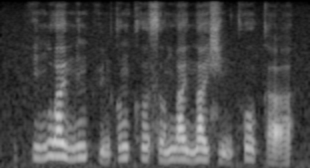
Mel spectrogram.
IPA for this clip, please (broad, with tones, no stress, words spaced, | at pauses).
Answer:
pʰi˧˥ŋlwa˥˩ɪ̯ mi˥npʰy̰˨˩nkɤ˥ŋkʰɤ˥ sɤ˧˥n̪wa˥˩ɪ̯ n̪a˥ɪ̯ɕḭ˨˩ŋ t̪ʰo˥˩ʊ̯kä̰˨˩˦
